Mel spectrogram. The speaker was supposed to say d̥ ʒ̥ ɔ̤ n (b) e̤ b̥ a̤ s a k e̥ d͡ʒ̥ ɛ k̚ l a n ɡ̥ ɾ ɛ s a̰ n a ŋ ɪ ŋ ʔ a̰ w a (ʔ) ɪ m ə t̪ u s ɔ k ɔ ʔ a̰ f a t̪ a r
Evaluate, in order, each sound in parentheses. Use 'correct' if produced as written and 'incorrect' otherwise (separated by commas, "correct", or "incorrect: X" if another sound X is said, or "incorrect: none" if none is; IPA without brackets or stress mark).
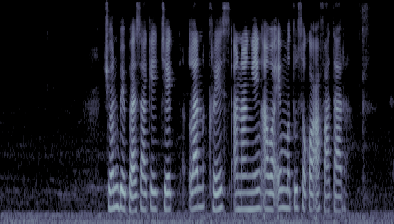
correct, correct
